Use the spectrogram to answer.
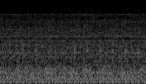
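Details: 2011 Ford Ecosport, Zetec Rocam engine, misfiring on two cylinders with no current reaching the spark plugs from the coil towers. Lumpy uneven idle with loping low thump; failed ignition coil driver in the ECU.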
